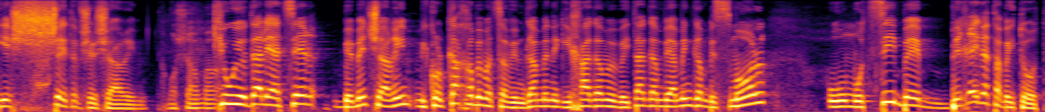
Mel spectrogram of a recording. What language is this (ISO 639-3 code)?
heb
